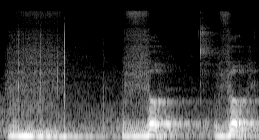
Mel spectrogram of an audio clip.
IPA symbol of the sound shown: v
